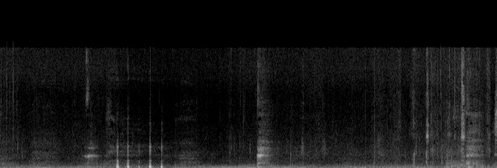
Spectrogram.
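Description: A dog giving four quick yips in a row about two seconds in and one more near the middle, over the low scuffle of a hand digging into a sandy rabbit hole.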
